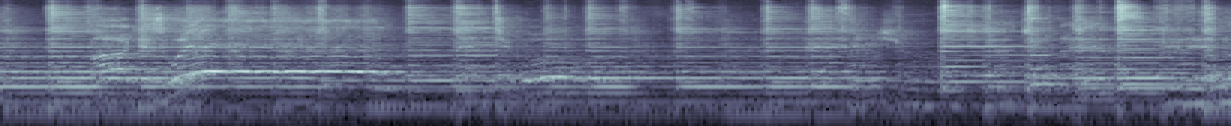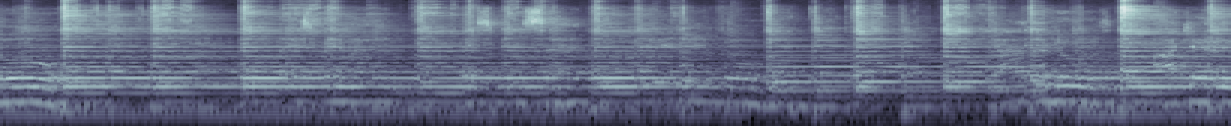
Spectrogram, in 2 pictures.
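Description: Acoustic guitar strummed in a steady country-rock rhythm.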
